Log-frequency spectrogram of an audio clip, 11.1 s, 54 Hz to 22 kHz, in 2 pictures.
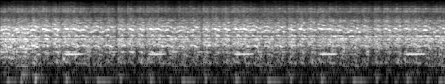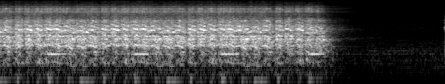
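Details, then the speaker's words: Long-dead 1970 Dodge Charger spun over on the starter with battery in, before first start: steady cranking at about four even pulses a second with no dropouts; compression sounds even, and lifters are seen moving. "actually spins over and sounds like it has even compression. There wasn't a wah wah wah wah it was just wah wah wah wah wah wah wah wah. Sounds good."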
